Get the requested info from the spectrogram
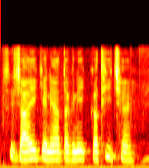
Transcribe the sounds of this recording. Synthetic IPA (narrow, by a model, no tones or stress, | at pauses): sɪt͡ʃaːikenəjat̪ɐkniːkːɐt̪ʰit͡ʃʰɛː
